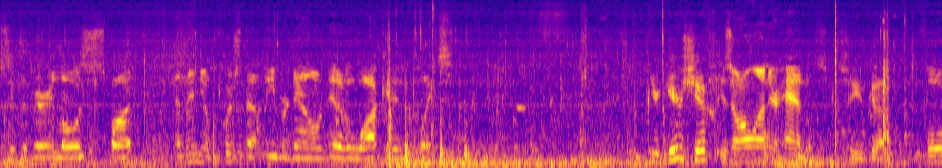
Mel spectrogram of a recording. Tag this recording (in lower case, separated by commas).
speech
